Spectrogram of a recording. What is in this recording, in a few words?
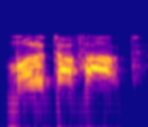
throwing molotov, male; vo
